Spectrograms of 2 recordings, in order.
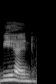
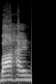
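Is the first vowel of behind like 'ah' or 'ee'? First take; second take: ee; ah. First: The first vowel sounds like 'ee'. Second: The first vowel sounds like 'ah'. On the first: The speaker calls it wrong. "বিহাইন্ড হয় না" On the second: The speaker calls it right. "এটার উচ্চারণ বাহাইন্ড হয়"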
